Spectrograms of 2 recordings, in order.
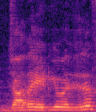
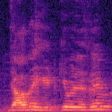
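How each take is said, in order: Both takes have the same delivery.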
